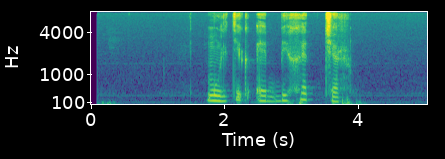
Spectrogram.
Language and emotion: Russian, neutral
